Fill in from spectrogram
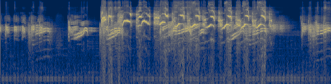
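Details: Sogon ontong lure call for trapping: soft, thin chirps at first, then a loud rush of shrill twittering and quick rising whistles lasting about two seconds, followed by quieter chirps, over a faint low hum.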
